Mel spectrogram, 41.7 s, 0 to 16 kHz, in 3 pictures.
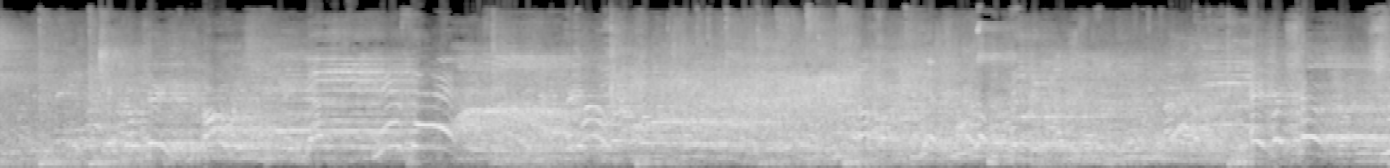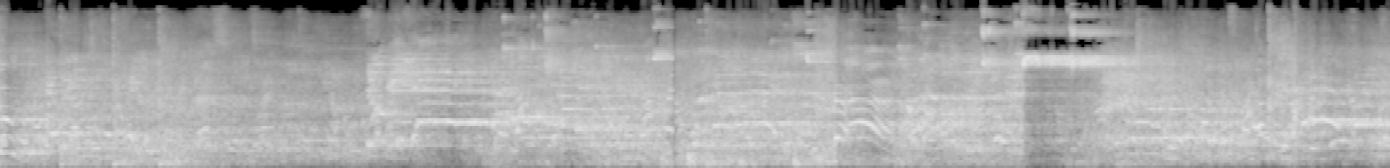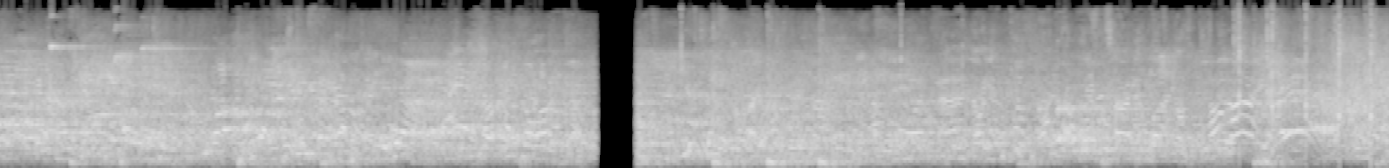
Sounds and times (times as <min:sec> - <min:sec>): Inside, large room or hall: 0:00.0 - 0:41.6.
